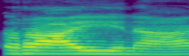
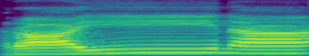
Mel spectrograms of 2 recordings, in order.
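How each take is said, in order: First: The middle vowel is said short. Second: The middle vowel is stretched long. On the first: Please pay attention to us. "అంతకుముందు ఏం పదం వాడేవారంటే రాయినా అని వాడేవారు" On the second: Oh our herdsman, a mocking address. "దాన్ని రాయీనా అని వా లాగేవాళ్ళండి"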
